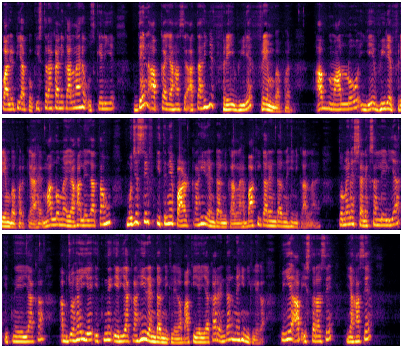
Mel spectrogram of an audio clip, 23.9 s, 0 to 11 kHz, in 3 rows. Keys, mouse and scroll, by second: 8.8 click, 11.7-12.6 drag, 17.3-18.0 scroll up 1.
